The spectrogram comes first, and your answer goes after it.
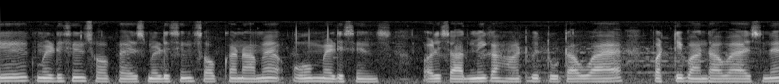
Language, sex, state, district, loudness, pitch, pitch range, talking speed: Hindi, male, Bihar, West Champaran, -18 LUFS, 140 Hz, 135-145 Hz, 210 wpm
